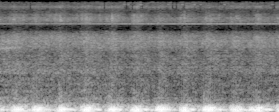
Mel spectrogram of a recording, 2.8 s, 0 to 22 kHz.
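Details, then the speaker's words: 2012 Silverado V8 with a bigger cam and a Circle D converter, after an idle tune. It briefly bogged when the AC compressor kicked on; now a steady, even thump-thump lope about four beats a second: healthy choppy big-cam idle. "now it's just steady with that potato potato potato potato potato"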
